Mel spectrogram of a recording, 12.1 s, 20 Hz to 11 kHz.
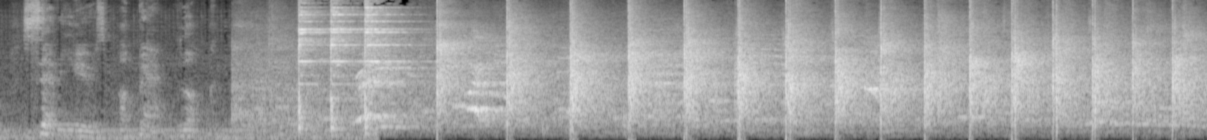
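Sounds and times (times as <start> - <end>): rhythmic clapping echoing in hall: 2.3 - 12.0.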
